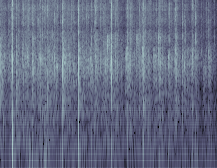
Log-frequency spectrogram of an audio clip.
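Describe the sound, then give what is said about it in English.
An audience applauds all the mothers on Mother's Day, a dense crackling wash of many hands clapping with a few sharp, louder claps standing out, holding steady for about four seconds with no voices. “Can we give all of our moms a big round of applause?”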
